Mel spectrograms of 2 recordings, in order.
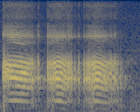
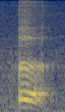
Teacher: the [a] sound - your lips are not rounded But in the [ʊ] sound, your lips are rounded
